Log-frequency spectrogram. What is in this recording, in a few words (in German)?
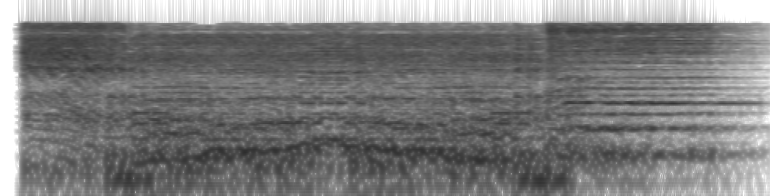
klavier; cave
